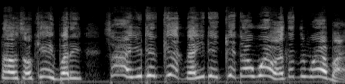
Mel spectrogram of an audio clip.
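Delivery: very high-pitched, terrified, soothing tone. Retelling how a man on live TV reassured someone after a match, imitating terrified reassurance. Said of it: "so he was like so terrified".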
